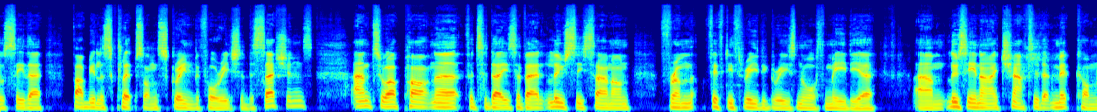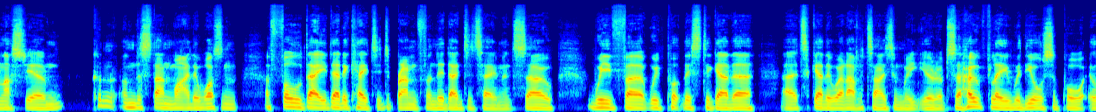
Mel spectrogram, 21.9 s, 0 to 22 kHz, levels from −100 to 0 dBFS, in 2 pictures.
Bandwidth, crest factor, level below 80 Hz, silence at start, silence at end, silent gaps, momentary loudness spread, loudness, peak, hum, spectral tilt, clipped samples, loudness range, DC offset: 19 kHz; 22 dB; -66 dBFS; 0 s; 0 s; none; 9 LU; -29 LUFS; -8 dBFS; none; -4.5 dB/octave; under 0.1%; 5 LU; under 0.1%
